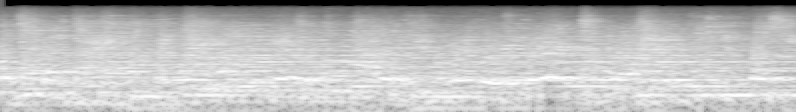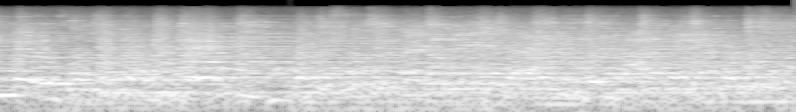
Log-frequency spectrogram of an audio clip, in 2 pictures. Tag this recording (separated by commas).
Music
